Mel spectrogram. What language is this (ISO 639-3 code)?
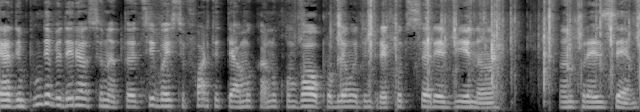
ron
